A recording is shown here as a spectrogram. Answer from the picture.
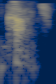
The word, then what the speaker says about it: Koch: If you took the Some pronounce it as the Koch brothers. Some pronounce it as the Koch brothers. K-O-C-H.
